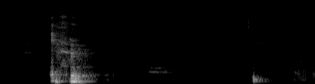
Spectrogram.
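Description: A harsh, close-up cough bursts out, followed a couple of seconds later by a shorter second cough, with near silence in between.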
